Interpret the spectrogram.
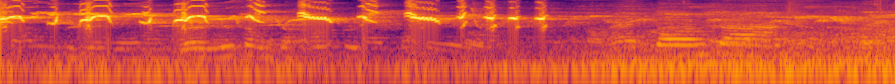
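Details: Oriental magpie-robin delivering kapas tembak-style song: about two and a half seconds of crisp, repeated whistled phrases at roughly two per second, then quieter softer warbling with a low background hum.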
